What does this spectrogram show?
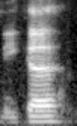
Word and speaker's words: Micah: I didn't really understand that moment or that mention, but the fact that his name is spelled Micah and it's Mika, I think deserves it.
